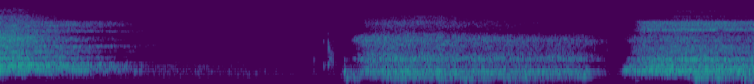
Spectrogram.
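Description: Deep breaths during a meditation session: a long exhale tails off, then after a short pause comes a strong drawn-in breath. It is close, airy and loud, with no talking over it.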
